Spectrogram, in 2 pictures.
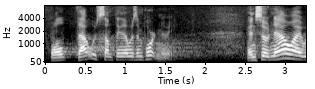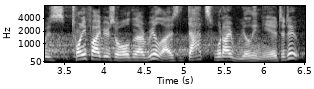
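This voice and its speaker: A man's voice: on the high side, expressive, quick pace, a little mellow. A man in his thirties giving a personal, earnest lecture to students, often restarting his sentences with fillers. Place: large lecture hall. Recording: long hall reverb.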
